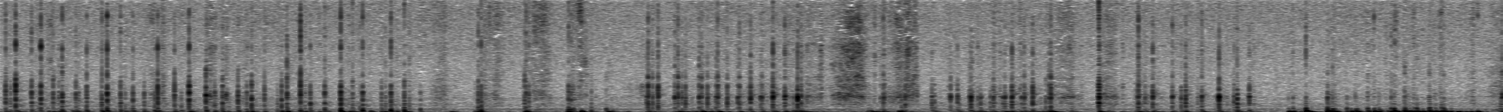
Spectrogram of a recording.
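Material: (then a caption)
Silicone. Long nails tap and scratch the raised silicone wall of the small compartment on an empty green silicone divided suction placemat. The result is a dense run of quick, soft, muffled taps and rubbing scratches, mostly low and dull with very short decay. It grows louder and more thumping toward the end.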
